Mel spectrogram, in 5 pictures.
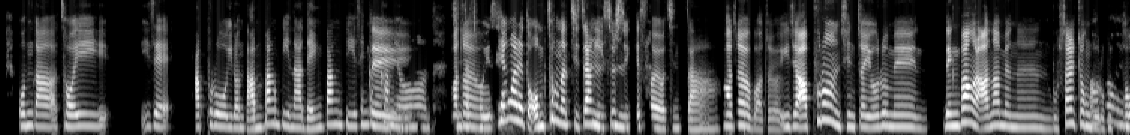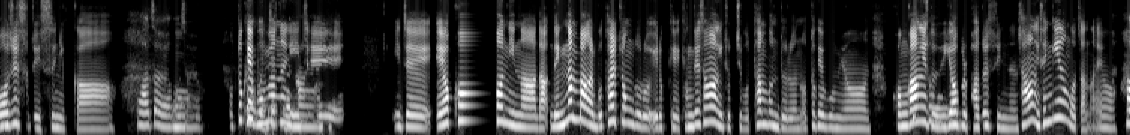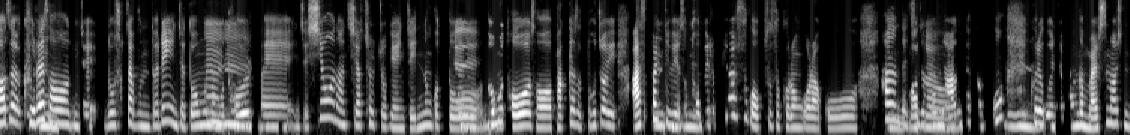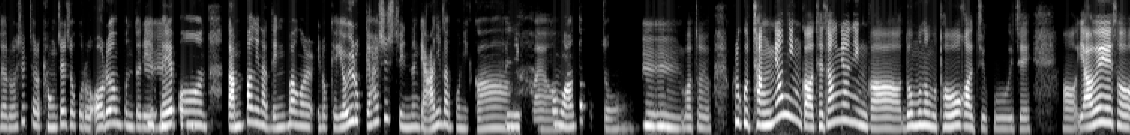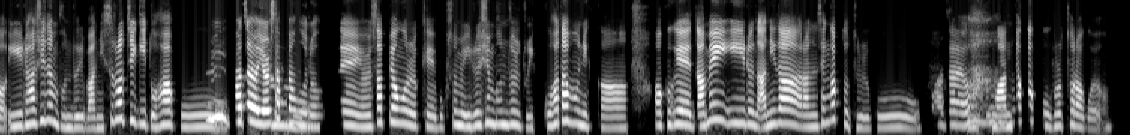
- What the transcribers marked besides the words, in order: other background noise; distorted speech; laugh
- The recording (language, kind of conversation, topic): Korean, unstructured, 기후 변화가 우리 주변 환경에 어떤 영향을 미치고 있나요?
- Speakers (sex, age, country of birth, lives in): female, 30-34, South Korea, South Korea; female, 30-34, South Korea, South Korea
